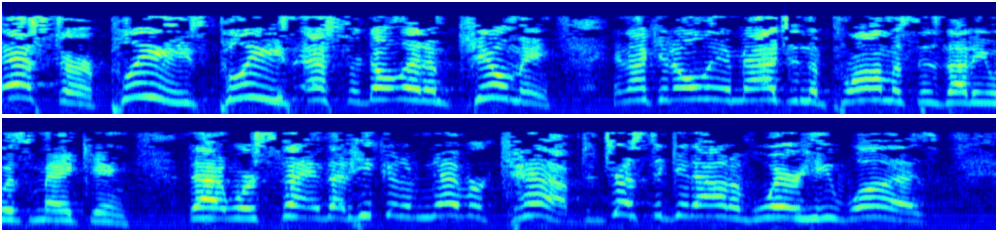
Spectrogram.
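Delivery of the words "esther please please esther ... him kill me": put-on pleading cry, crying out. Speaker acts out Haman begging Esther, acting out crying out. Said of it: "he's crying out to her".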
